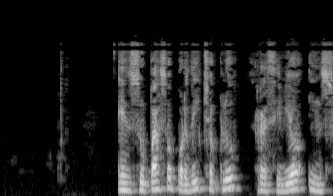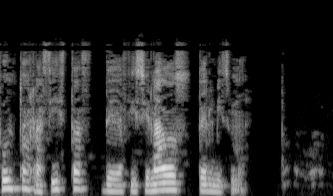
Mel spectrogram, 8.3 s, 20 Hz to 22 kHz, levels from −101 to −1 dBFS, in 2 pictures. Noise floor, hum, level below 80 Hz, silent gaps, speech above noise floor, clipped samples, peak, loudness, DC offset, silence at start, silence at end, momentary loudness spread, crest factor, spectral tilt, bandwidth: -88 dBFS; none; -68 dBFS; 6.59-6.63 s; 64 dB; under 0.1%; -6 dBFS; -25 LUFS; under 0.1%; 1.5 s; 1.1 s; 10 LU; 20 dB; -5.5 dB/octave; 9.4 kHz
